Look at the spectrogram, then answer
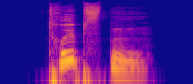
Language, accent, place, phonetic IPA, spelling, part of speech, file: German, Germany, Berlin, [ˈtʁyːpstn̩], trübsten, adjective, De-trübsten.ogg
- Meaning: 1. superlative degree of trüb 2. inflection of trüb: strong genitive masculine/neuter singular superlative degree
